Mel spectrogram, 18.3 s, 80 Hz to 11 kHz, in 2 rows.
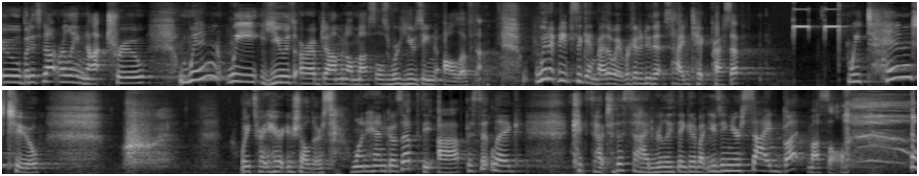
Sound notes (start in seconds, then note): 7.9 timer beeps; 10.1 puffing air; 18.1 laughing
